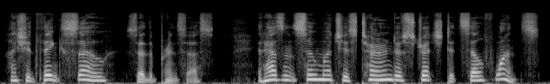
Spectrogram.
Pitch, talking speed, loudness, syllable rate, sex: 180 Hz, 185 wpm, -19 LUFS, 4.6 syllables/s, male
